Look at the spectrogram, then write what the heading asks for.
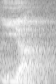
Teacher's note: See, tongue starts where? Front, close position, but it ends in central, maybe half close position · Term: vowel glides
